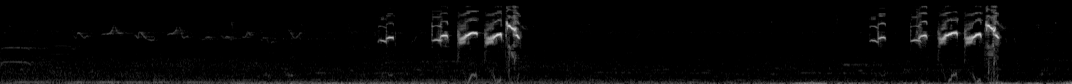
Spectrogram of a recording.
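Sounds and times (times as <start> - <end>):
Yellow-bellied seedeater singing: 0.0 - 10.7.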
